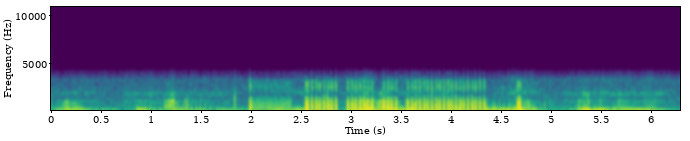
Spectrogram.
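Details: Sleeping dog snoring: low, rumbling, vibrating breath noises with a longer buzzing snore in the middle.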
